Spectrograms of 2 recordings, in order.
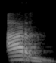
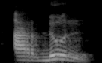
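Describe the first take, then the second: First: The ending is cut off after the consonant. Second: The word ends with a full '-un' ending.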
